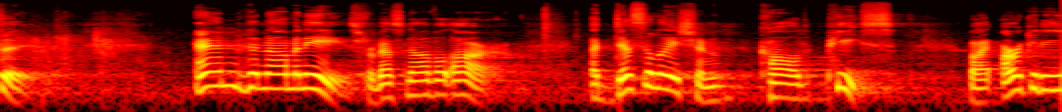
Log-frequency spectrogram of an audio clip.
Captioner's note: applause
